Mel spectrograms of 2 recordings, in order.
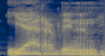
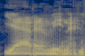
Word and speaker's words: Järvinen: Järvinen. Oh, yeah, from my native Tampere, it's Järvinen.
